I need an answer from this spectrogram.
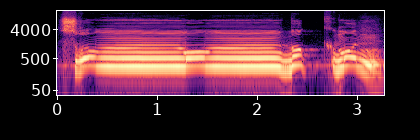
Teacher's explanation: پہلا غنہ ہوگا میم مشدد، دوسرا غنہ ہوگا اقلاب کا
